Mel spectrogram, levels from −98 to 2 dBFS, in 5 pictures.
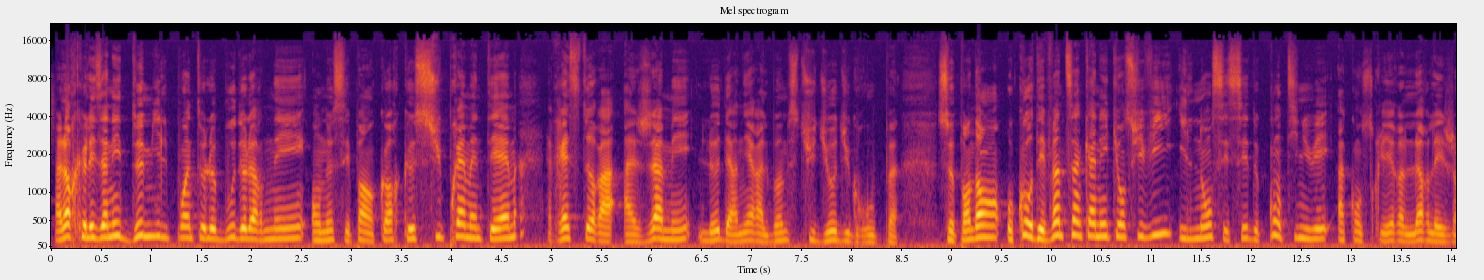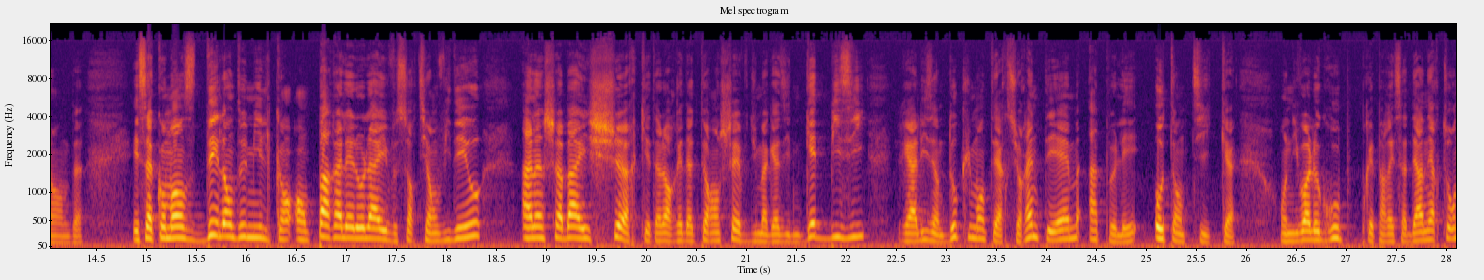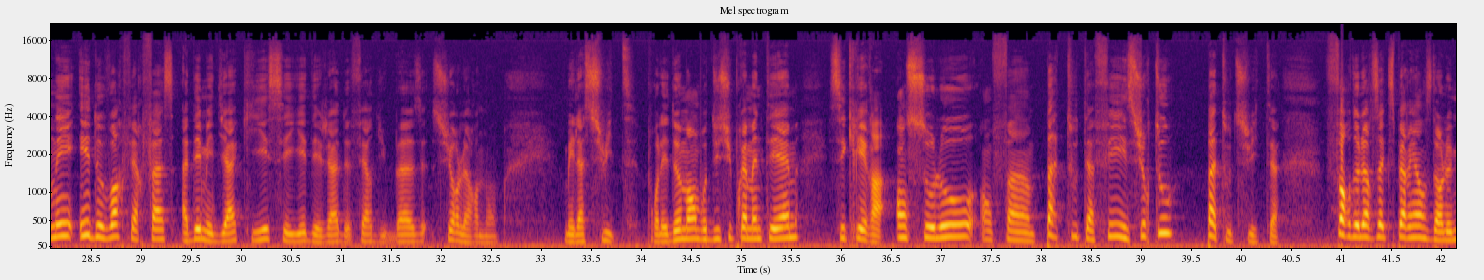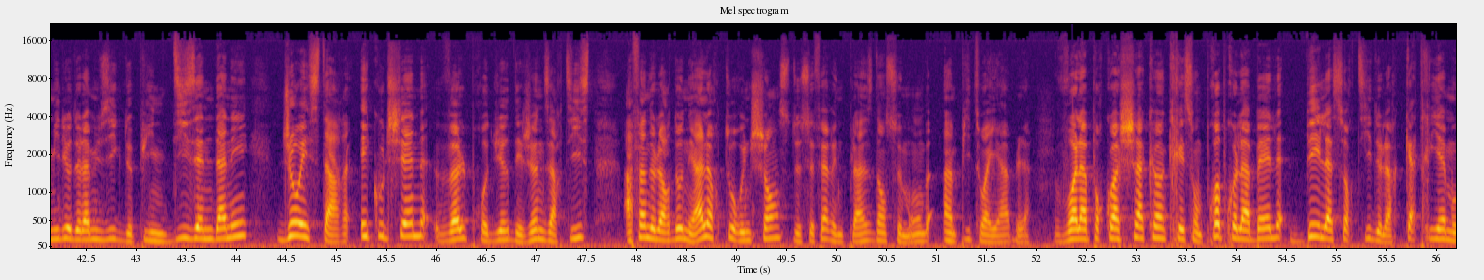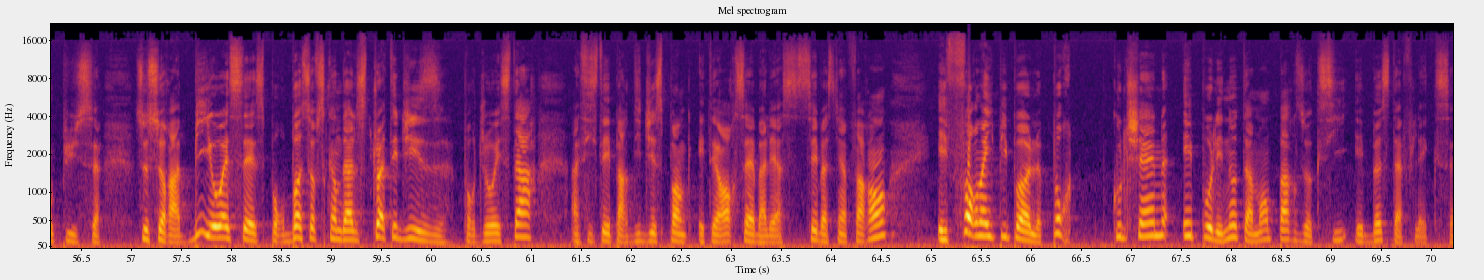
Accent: French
